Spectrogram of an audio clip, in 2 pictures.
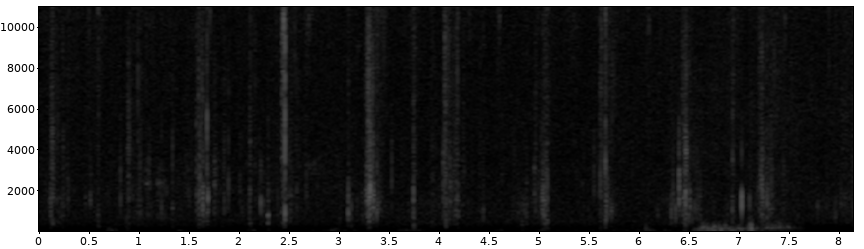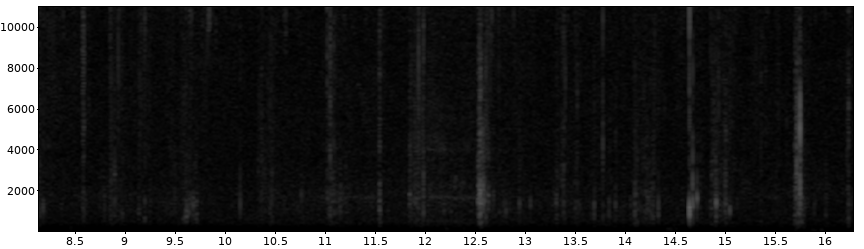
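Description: Footsteps on a gravel trail, a steady walking sequence of crunching steps. About six and a half seconds in there is a brief low rumble lasting over a second, the loudest sound in the stretch.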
